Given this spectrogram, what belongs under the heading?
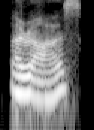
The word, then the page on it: arouse: Indian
